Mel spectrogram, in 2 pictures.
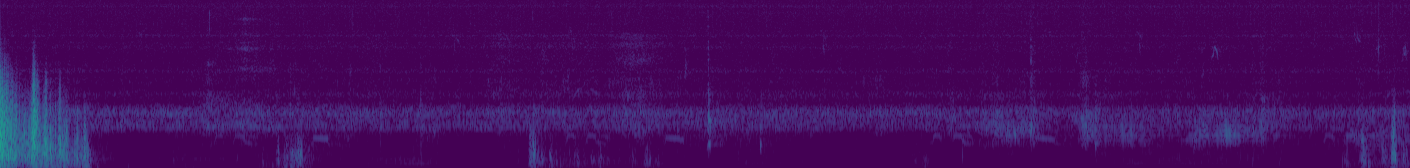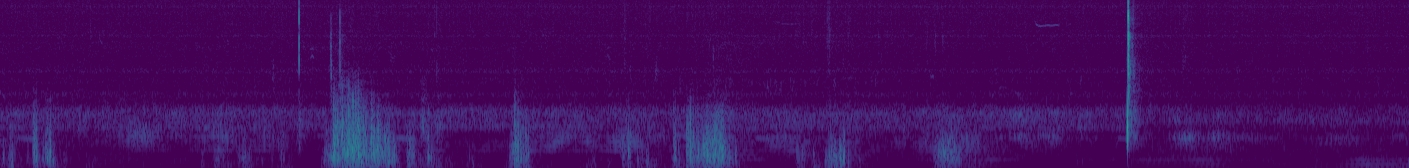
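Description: Quiet outdoor background with a faint steady hum. A laugh trails off at the start, a few soft, brief noises come and go, and one sharp click sounds near the end.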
